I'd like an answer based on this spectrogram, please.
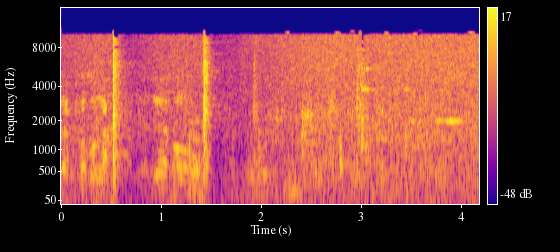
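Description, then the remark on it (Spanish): Two sharp, loud knocks of the foreman's hammer striking the wood of a procession float (paso de misterio), calling its bearers, about a second apart, ring out over a murmuring crowd with people talking in the background. “Toma el martillo”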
